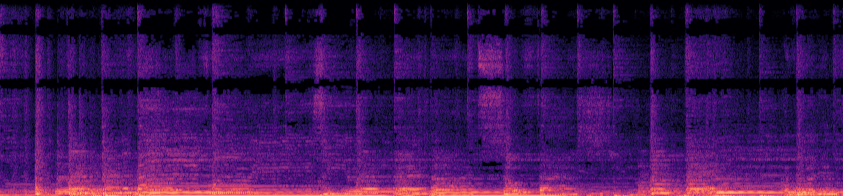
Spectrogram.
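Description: Live band playing: electric guitar, electric bass, drum kit and keyboard together, with long held bass notes that drop away about seven seconds in.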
